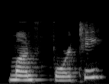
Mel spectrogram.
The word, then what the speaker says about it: Monforti: Our second place winner this year is Megan Monforti. Did I say it right? You did.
